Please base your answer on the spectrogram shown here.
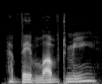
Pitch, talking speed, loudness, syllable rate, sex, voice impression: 120 Hz, 235 wpm, -19 LUFS, 6.2 syllables/s, male, masculine, adult-like, sincere, friendly, slightly kind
